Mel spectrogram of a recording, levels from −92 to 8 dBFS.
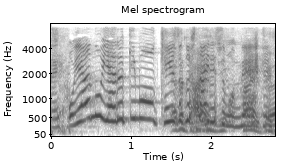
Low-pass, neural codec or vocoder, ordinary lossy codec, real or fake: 7.2 kHz; none; none; real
